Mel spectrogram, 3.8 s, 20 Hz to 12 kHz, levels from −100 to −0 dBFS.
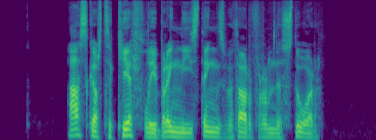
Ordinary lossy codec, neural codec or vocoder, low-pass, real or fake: none; none; none; real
